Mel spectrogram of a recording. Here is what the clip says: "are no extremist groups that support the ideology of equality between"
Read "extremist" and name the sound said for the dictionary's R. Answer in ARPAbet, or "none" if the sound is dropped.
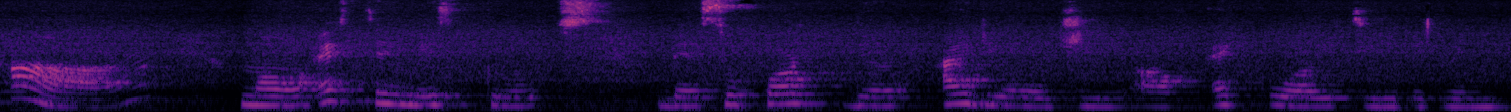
none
